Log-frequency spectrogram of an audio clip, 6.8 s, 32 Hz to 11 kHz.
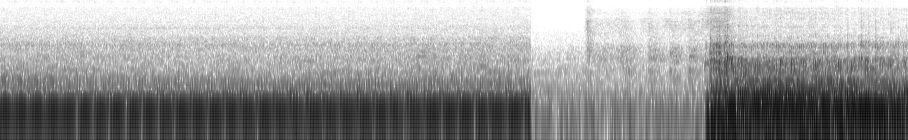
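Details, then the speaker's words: BMW 330i petrol six after spark plug, Vanos actuator and valve cover gasket service, misfiring on cylinders three and four at start; lumpy uneven idle; cleared after swapping those coil packs, possibly a loose or poorly sealed coil. "गाड़ी start तो हो गई थी but miss fire कर रही थी on cylinder number थ and फ"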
